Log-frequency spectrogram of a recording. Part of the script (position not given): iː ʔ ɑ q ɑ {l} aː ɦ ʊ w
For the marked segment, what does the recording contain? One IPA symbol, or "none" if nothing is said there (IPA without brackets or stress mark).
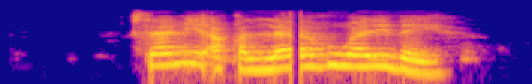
lː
